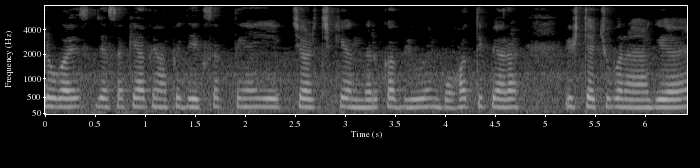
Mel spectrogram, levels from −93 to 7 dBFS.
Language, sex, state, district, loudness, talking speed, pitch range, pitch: Hindi, female, Uttar Pradesh, Etah, -36 LUFS, 235 wpm, 220-235 Hz, 230 Hz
